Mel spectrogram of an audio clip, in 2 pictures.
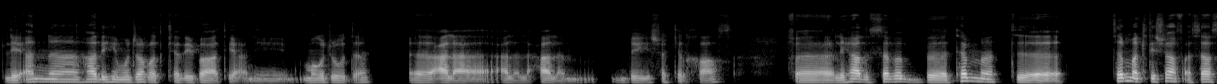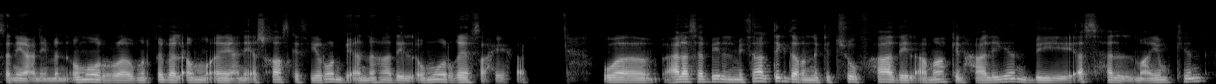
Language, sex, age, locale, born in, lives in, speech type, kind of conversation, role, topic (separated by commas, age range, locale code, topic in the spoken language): Arabic, male, 30-34, ar-SA, Saudi Arabia, United States, conversation, unstructured, none, إيه هي نظريتك عن سبب اختفاء السفن في مثلث برمودا؟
